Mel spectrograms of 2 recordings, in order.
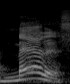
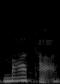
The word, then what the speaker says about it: Matas: have when people say when I hear people in basketball go, "Ah, yeah, Mattis." It's like, "No, it's Matas."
